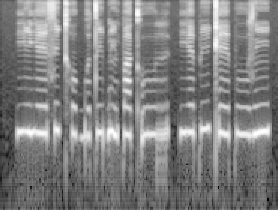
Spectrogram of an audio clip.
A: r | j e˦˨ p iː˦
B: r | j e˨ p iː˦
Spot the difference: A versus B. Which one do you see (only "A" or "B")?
B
